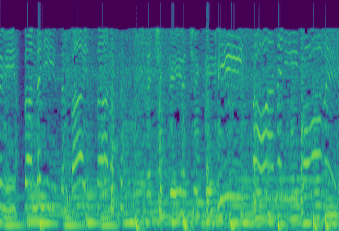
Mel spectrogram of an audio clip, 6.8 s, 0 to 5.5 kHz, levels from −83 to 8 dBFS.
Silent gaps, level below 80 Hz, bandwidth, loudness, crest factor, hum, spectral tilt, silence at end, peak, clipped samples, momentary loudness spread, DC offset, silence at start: none; -20 dBFS; 4.1 kHz; -11 LUFS; 10 dB; none; -9.5 dB/octave; 0 s; 0 dBFS; 0.2%; 4 LU; under 0.1%; 0 s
